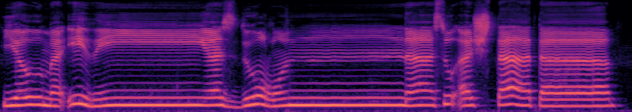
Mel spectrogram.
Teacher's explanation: نون ساکن اور نون تنوین کے بعد یا میم واو نون میں سے کوئی حرف آ جائے تو وہاں پہ ادغام بالغنہ ہوتا ہے، یعنی کہ ملا بھی دیا جاتا ہے شد ڈال کے اور غنہ بھی کرتے ہیں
